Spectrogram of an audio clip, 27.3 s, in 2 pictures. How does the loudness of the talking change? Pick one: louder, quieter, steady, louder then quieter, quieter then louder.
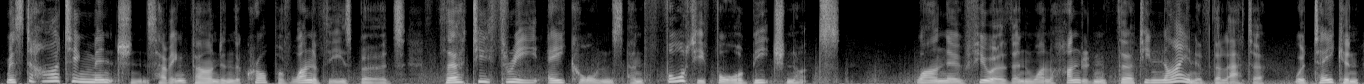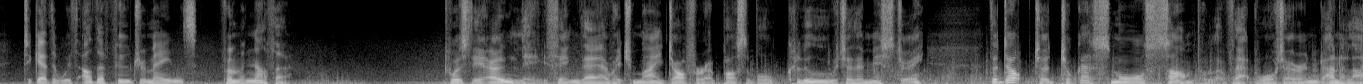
steady.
